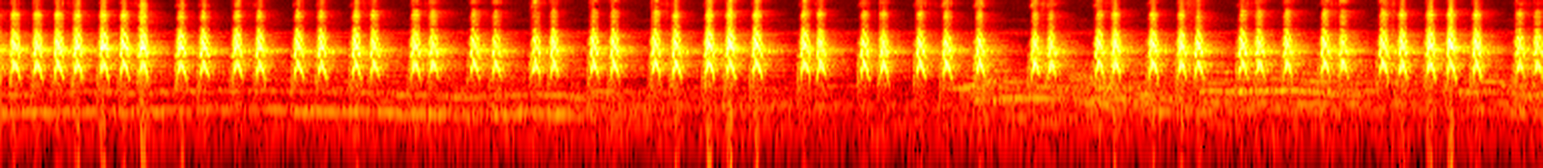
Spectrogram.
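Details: Male sooty-headed bulbul giving a ngebrem ngekek garuda style song, meant to raise breeding condition in other bulbuls: rapid harsh chattering notes about two to three per second, in bursts with short gaps, over a faint low hum.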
